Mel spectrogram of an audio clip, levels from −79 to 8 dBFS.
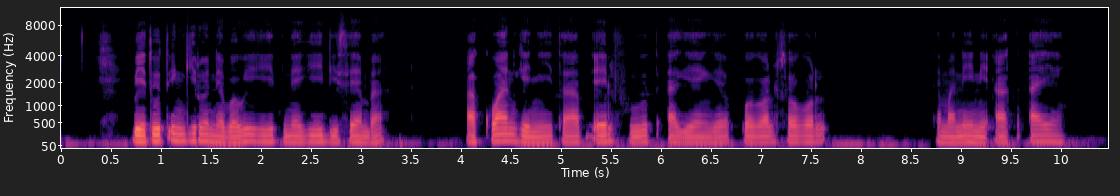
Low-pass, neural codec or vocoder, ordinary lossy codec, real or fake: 10.8 kHz; none; none; real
